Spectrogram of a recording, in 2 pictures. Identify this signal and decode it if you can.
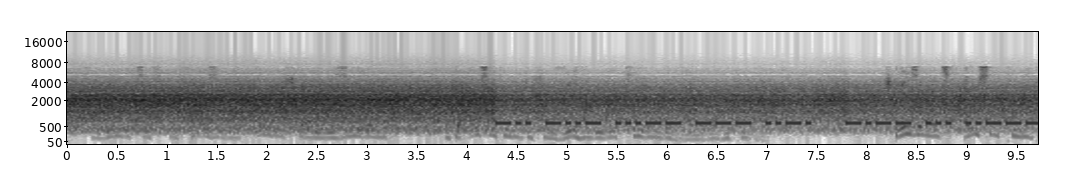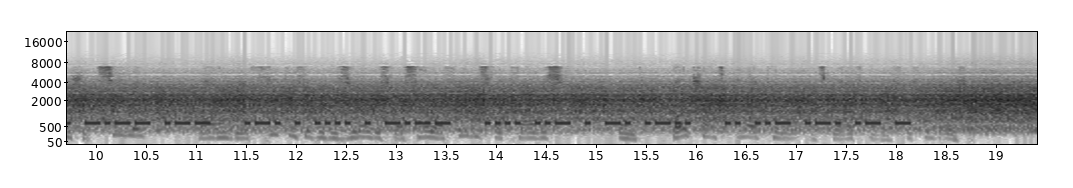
Morse code, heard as a keyed tone, machine-sent, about 24 wpm, 650 Hz, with radio static. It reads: DX3OF YS2YW REHEY HUENL IURAT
